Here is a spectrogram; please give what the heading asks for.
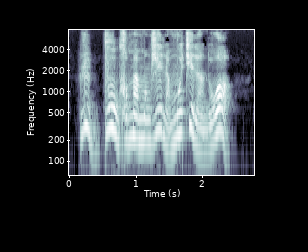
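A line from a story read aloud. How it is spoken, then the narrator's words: Growling in pain. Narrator (French): gronda Cabas, dont la main saignait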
